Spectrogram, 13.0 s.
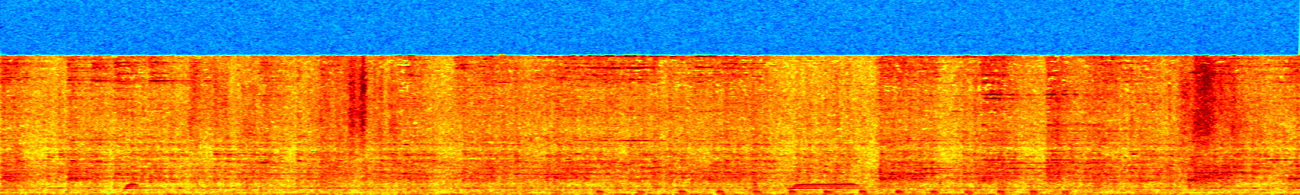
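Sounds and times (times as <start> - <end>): wheels clickety-clack: 4.8 - 11.0.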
